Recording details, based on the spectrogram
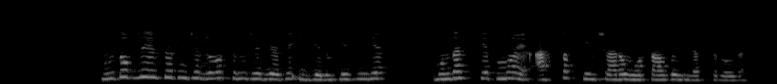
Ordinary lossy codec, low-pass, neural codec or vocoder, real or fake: none; 5.4 kHz; none; real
